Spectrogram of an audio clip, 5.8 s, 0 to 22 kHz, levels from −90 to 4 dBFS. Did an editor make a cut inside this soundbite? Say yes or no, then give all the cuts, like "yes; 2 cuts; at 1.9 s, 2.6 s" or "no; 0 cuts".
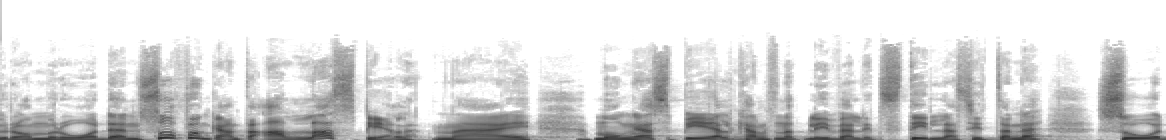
yes; 1 cut; at 3.9 s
